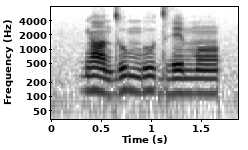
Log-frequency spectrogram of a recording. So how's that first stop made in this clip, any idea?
plain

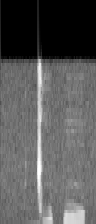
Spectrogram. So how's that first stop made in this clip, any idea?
click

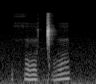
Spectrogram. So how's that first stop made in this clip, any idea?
click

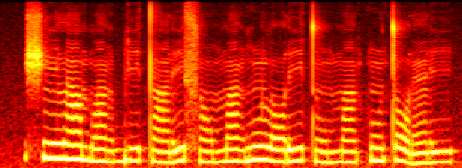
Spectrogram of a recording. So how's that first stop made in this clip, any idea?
plain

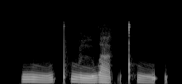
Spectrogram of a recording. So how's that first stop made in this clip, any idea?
aspirated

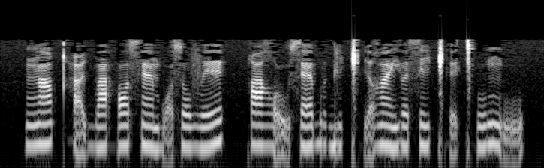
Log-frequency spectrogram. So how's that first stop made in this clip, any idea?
aspirated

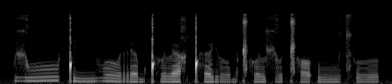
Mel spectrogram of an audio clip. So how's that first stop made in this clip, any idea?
click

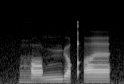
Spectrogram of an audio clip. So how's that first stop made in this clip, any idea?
ejective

